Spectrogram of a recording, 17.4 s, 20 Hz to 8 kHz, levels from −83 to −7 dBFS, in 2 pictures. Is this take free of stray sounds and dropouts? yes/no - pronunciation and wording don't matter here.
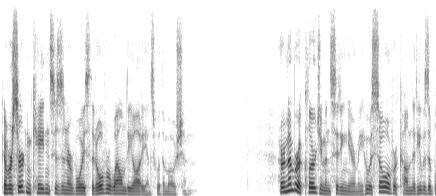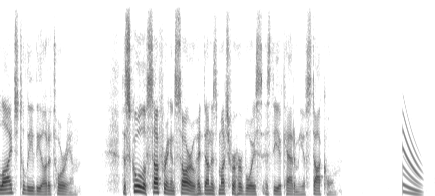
no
